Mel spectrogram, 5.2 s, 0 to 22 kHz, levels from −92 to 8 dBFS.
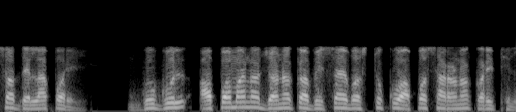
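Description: Throughout, the speech sounds muffled and gargly, with nothing above about 3.9 kHz and heavy codec damage. This is the RealAudio 14.4 codec at work: a low-rate dial-up speech codec whose damage fits an 8 kbit/s stream.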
